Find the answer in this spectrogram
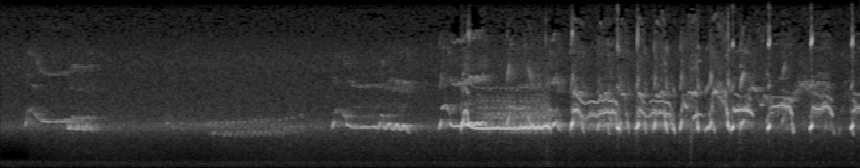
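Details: Black kites at a nest in Kurzeme, Latvia, during a food delivery: thin high whistled notes, at first faint and drawn out, then a busy chatter of short rising and falling squeals toward the end.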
